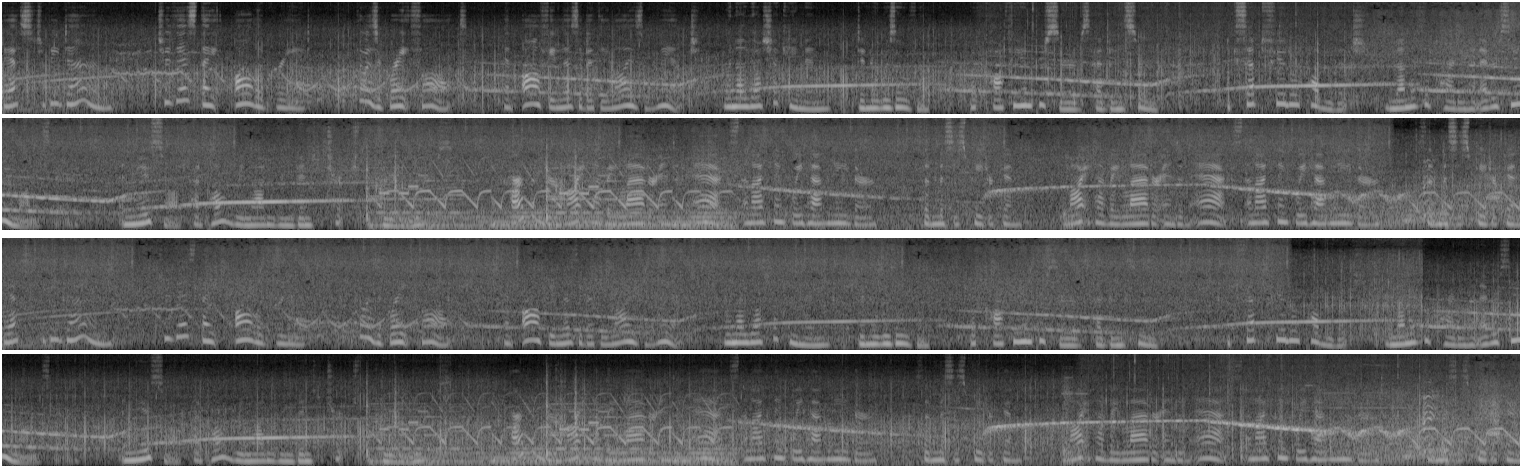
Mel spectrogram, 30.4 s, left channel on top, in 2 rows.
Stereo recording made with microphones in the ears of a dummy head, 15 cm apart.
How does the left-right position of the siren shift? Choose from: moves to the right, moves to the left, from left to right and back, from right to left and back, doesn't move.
moves to the right.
